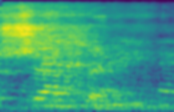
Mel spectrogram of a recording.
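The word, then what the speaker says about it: champagne: ठीक है, लेकिन इसका सही तरीका उच्चारण क्या है इसका? शैंपेन. देखो एकदम जमीन आसमान का अंतर नजर आ रहा है. हाँ, यहाँ चंपा गेन कुछ नहीं मिल रहा है, एकदम से अलग आपको उच्चारण मिला.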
